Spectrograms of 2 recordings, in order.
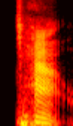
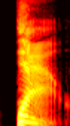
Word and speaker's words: Tao: Only thing I didn't like about the movie is the way they keep saying tao. Yes. Despite it being spelled with a t, it's t ao. It's actually pronounced dao.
